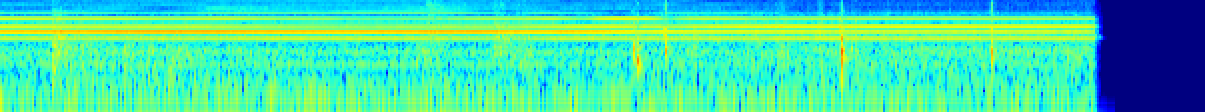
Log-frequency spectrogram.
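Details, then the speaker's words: Steady high-pitched electronic alarm tone with a few clicks from a demonstration PCA infusion pump implementation: an empty-reservoir alarm detected by a hardware sensor, which stops infusion to prevent under-infusion. "this scenario shows that the empty Reservoir condition is detected through a sensor attached in the pump Hardware"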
